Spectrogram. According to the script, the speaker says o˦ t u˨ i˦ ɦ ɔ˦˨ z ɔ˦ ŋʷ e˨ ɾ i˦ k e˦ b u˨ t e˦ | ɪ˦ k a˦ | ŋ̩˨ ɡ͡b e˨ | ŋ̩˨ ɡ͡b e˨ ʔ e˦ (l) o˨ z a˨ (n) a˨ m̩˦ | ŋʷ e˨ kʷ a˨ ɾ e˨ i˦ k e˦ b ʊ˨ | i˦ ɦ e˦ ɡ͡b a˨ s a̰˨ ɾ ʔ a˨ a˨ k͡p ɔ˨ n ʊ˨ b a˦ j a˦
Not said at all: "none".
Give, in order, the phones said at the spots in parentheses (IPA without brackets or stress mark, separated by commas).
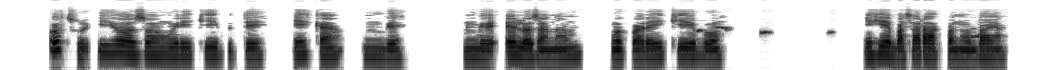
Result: l, n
